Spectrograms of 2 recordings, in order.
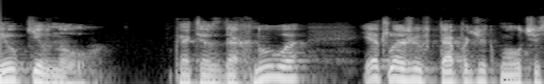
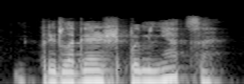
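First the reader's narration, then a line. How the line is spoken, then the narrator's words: Quiet question, girl. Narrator (Russian): тихо спросила девушка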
